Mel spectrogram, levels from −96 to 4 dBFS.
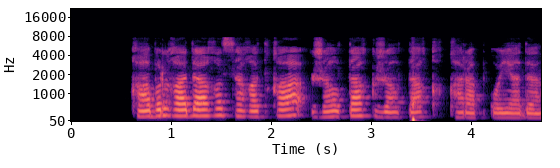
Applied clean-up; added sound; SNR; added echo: classical method log-MMSE.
